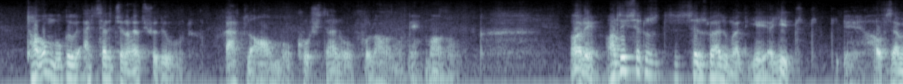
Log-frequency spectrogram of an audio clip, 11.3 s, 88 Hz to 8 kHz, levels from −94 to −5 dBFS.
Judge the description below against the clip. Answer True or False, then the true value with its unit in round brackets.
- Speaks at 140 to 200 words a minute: False (125 wpm)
